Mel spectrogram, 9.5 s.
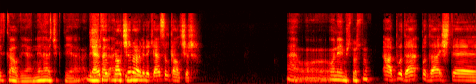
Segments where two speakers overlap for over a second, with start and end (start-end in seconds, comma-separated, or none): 1.8-3.0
